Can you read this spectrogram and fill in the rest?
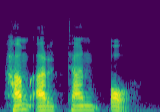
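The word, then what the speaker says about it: hamartano (ἁμαρτάνω): And the phonetic pronunciation is hamartano, something like that. That's how you pronounce it.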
